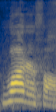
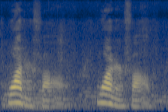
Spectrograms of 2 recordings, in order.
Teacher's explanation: 3 syllables, stress on the first. 3-1, right.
